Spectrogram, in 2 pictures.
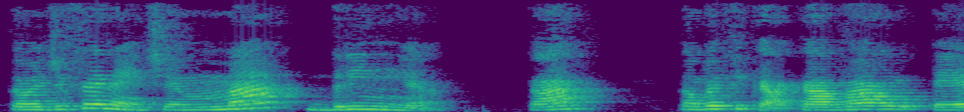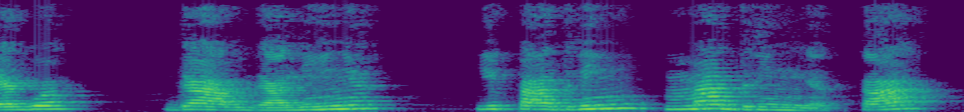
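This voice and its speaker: A woman's voice: medium pitch, a little slow. Patient teacher woman in an echoey room. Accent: Brazilian Portuguese. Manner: patient, repetitive, asks children "tá?" and "né?". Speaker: primary school teacher. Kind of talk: recorded remote lesson for young children. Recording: echoey room, voice a bit far from the mic.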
